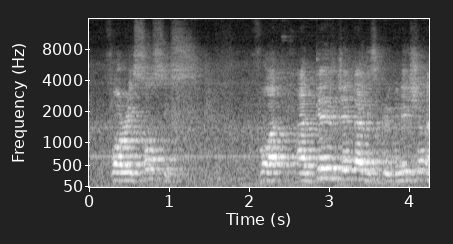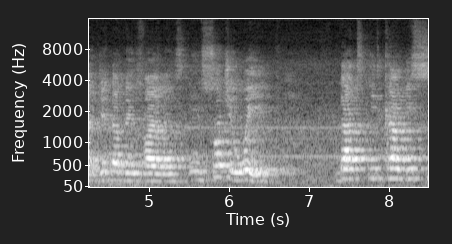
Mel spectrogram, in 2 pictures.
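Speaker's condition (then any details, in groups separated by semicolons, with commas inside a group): No condition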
